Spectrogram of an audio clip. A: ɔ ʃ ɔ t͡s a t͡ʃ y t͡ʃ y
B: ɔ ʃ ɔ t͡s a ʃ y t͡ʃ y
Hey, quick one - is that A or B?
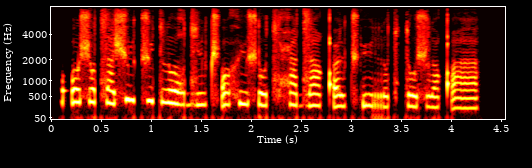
B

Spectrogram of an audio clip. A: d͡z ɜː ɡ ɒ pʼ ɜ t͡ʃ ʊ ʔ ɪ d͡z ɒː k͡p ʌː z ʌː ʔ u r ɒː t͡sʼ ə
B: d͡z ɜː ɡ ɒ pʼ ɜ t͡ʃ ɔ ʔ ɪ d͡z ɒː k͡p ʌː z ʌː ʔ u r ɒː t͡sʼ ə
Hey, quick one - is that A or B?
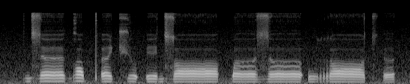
A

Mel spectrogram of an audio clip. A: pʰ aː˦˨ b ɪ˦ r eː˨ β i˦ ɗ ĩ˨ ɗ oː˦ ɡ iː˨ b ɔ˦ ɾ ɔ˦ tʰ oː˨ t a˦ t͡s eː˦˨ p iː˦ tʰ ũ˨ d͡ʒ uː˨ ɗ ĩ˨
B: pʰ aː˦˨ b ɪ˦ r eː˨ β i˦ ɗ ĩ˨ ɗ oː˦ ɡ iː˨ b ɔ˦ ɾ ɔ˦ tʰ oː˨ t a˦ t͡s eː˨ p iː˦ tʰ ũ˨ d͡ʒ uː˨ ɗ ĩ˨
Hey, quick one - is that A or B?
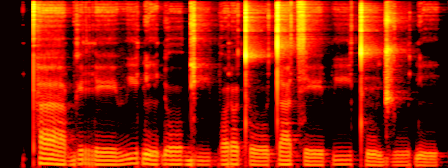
B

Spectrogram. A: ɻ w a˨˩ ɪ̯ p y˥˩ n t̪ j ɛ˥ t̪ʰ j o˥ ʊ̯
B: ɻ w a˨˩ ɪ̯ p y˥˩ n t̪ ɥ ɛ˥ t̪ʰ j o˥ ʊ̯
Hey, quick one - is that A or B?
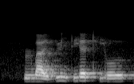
A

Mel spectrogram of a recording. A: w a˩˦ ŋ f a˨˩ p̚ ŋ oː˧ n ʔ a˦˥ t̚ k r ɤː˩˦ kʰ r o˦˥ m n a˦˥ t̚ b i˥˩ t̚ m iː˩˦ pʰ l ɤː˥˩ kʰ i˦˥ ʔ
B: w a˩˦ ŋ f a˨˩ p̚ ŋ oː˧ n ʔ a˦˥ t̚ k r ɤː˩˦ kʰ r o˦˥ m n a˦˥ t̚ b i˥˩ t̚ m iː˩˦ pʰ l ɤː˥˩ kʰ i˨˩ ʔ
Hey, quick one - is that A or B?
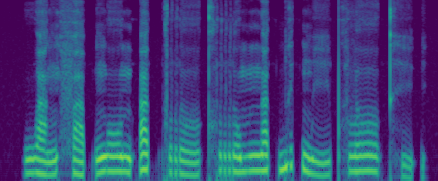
B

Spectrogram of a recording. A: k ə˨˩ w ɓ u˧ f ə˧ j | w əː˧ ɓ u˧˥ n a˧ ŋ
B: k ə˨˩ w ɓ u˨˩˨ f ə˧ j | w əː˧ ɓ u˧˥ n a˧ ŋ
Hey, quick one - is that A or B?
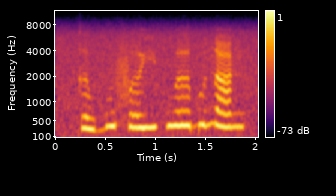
A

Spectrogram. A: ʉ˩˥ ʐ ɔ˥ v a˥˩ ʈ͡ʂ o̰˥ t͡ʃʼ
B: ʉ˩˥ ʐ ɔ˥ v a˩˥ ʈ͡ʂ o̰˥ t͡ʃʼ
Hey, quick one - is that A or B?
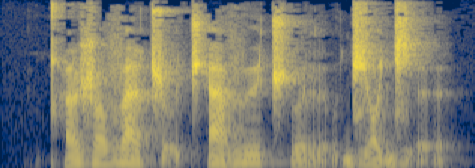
A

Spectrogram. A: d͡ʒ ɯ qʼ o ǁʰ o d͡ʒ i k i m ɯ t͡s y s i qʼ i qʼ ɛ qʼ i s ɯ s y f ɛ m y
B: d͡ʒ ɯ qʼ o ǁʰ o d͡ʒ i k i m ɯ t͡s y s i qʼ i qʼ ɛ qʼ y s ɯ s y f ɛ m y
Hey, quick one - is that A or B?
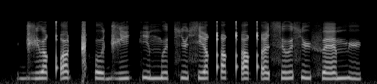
A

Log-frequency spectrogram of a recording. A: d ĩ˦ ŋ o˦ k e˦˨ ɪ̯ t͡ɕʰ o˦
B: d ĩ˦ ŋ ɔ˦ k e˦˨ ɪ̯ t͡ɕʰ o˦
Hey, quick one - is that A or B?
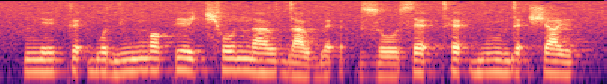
B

